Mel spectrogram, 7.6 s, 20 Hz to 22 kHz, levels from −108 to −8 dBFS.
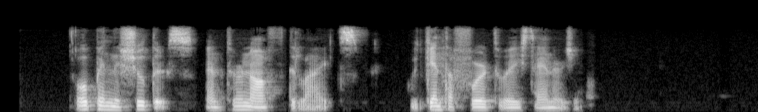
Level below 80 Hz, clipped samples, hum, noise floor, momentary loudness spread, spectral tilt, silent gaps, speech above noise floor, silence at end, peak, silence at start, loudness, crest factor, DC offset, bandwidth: -62 dBFS; under 0.1%; none; -86 dBFS; 10 LU; -3 dB/octave; none; 63 dB; 1.8 s; -2 dBFS; 0.75 s; -22 LUFS; 22 dB; under 0.1%; 8.4 kHz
